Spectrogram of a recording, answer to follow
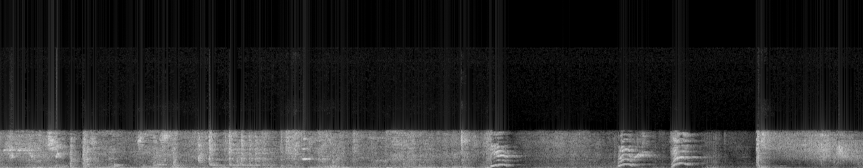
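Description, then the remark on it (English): A steady, rough noise fills the first five seconds, then about four short, sharp deer calls ring out, each a brief bark-like bleat with a quick rise and fall in pitch. “Listen to the deer call. Yeah, the deer call is great.”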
